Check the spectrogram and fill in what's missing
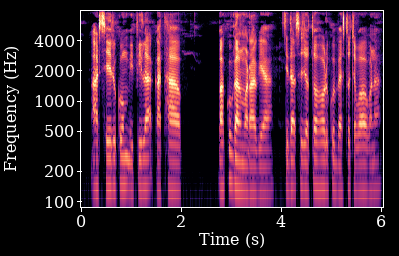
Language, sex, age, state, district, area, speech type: Santali, male, 18-30, West Bengal, Birbhum, rural, spontaneous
